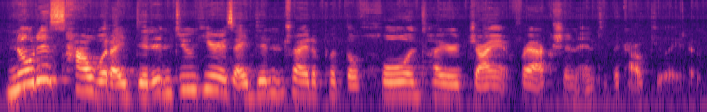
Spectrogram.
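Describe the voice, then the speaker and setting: A woman's voice: mid-range voice, lively intonation, a little fast, breathy edge. A young adult woman, a math teacher, explaining algebra step by step in a chatty recorded lesson.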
